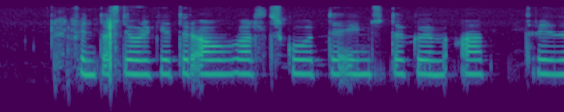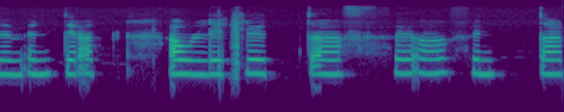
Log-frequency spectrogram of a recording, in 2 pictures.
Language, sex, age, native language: Icelandic, female, 11, Icelandic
